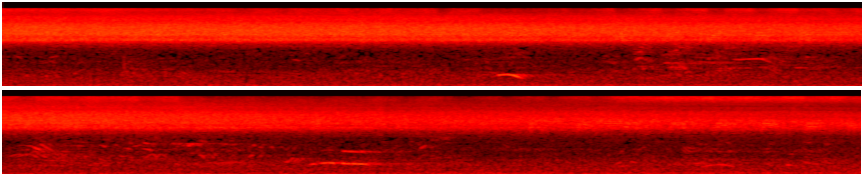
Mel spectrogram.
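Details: On a school playground in high summer, massed cicadas keep up a loud, continuous, sizzling buzz. Brief faint chirps and voices appear in the middle, and the drone fades a little over time.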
